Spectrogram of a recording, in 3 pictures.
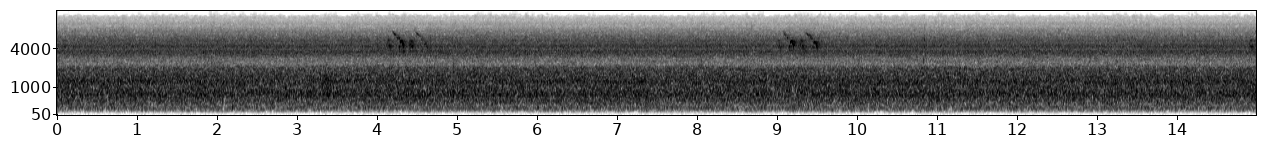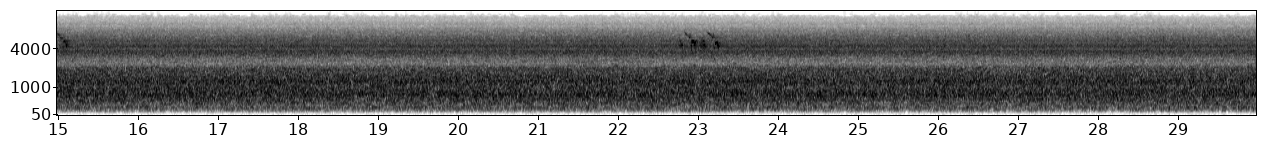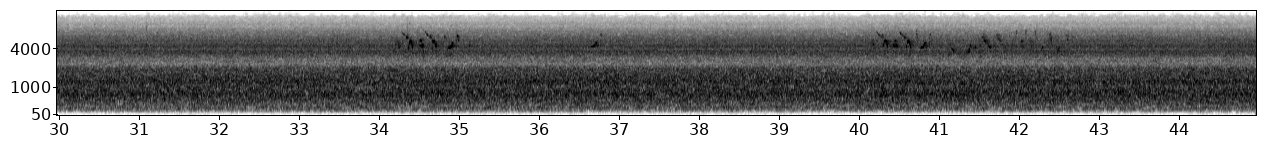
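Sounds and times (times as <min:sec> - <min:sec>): shallow river water rushing: 0:00.0 - 0:44.9
faint high bird chirps: 0:04.1 - 0:04.6, 0:09.0 - 0:09.6, 0:14.9 - 0:15.2, 0:22.8 - 0:23.4, 0:34.2 - 0:35.1, 0:40.2 - 0:42.7.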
